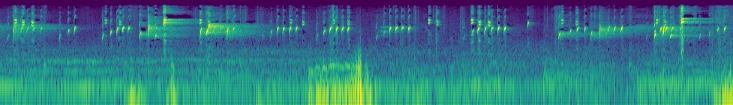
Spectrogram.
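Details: A goldfinch's high twittering song meant to stimulate singing, with bursts of clipped chirps alternating with drawn-out nasal buzzes, phrases separated by brief pauses, and a dull knock midway.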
